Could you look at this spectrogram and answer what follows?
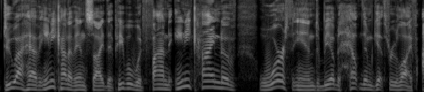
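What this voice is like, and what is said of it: Southern Alabama twang. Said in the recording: “I talk like a redneck. I sound like a redneck. I sound like I'm from Lawrence County. I have an Alabama twang.”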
